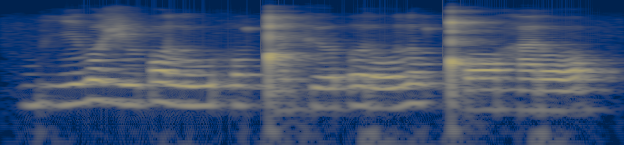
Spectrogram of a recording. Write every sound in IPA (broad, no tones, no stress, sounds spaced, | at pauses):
bʱ i ð ɔ ʒ ɯ ʔ ɔ l u h o ɡ͡ǃ a kʲ ɤ ʔ ɤ ɾ o l o ǃʼ ɔ h a ɾ ɔ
